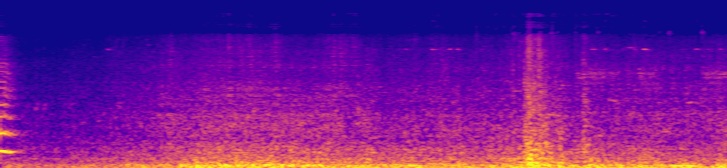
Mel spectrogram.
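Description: Haryana Roadways bus travelling on the road, heard from on board: a steady low engine and road rumble, with one brief knock about five seconds in.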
